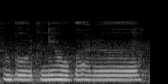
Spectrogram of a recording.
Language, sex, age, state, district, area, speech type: Bodo, female, 18-30, Assam, Kokrajhar, urban, spontaneous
